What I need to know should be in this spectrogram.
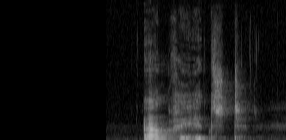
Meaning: past participle of aanhitsen
- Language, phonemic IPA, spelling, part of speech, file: Dutch, /ˈaŋɣəˌhɪtst/, aangehitst, verb, Nl-aangehitst.ogg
